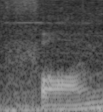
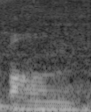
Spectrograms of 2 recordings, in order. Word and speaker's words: FANG: I don't know if they do, but it's pronounced Fong. Fong. Yeah, it's kind of weird. I mean, I would get it if it wasn't an acronym, right? Yeah. Because it's Chinese and like, You.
